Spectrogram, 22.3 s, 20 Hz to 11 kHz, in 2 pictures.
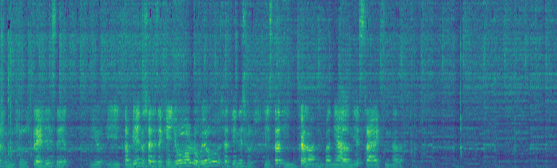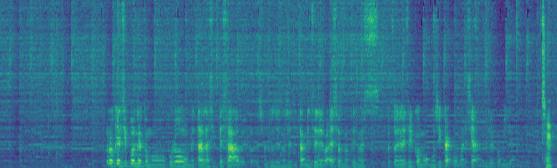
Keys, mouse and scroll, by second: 0.0 ctrl+Tab, 0.4 shift+middle click, 1.0 middle click, 1.1 f, 1.2 click, 3.1 shift+middle click, 3.3 middle click, 4.6 click, 7.3 middle click, 8.2 shift+middle click, 10.5 middle click, 10.8 click, 12.1 middle click, 12.5 click, 13.4 middle click, 14.4 click, 16.7 shift+middle click, 17.0 middle click, 17.1-17.5 scroll up 1, 17.5 middle click, 19.6 click.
